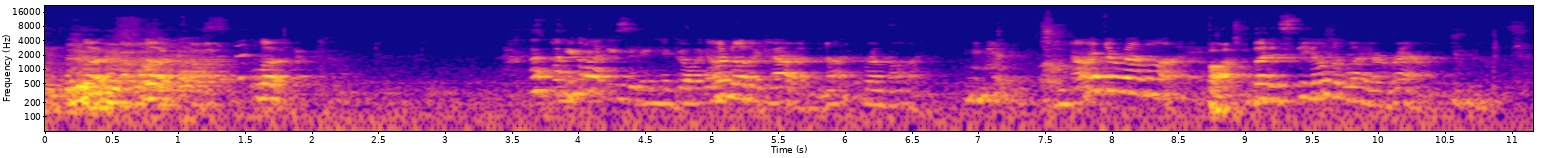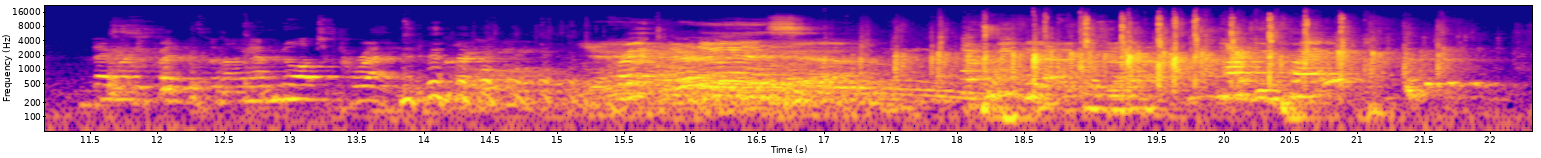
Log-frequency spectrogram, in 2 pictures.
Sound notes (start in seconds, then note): 18.3 audience claps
